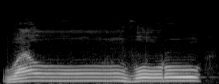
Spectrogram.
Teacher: نرقق الواو نفخم النون المخفى، وانظروا ولا نقول وانظروا، و العرب لا تفخم الواو البتة.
